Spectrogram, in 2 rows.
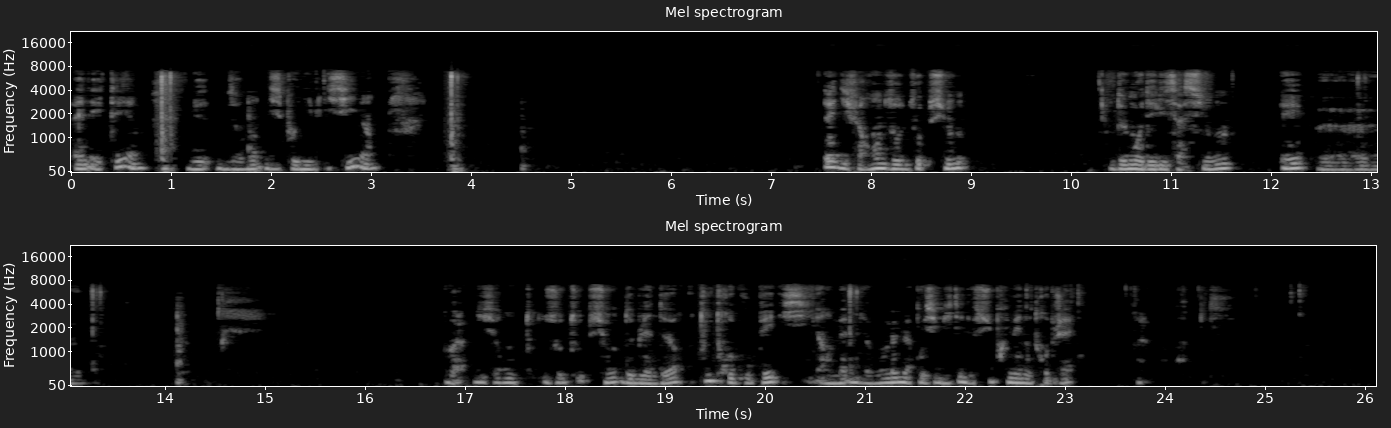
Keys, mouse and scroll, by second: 1.1 space, 13.3 space, 20.9 space, 25.2-26.1 drag.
